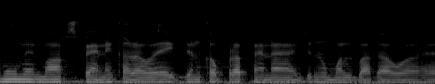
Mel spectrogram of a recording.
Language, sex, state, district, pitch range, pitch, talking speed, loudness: Hindi, male, Uttar Pradesh, Budaun, 105-115 Hz, 110 Hz, 235 wpm, -43 LUFS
